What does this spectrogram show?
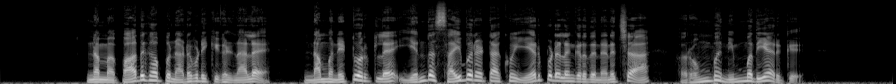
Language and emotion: Tamil, happy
